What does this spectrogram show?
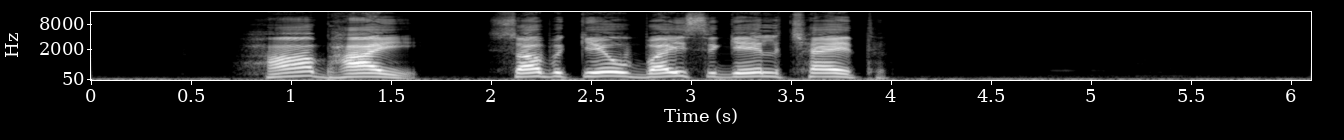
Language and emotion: Maithili, neutral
